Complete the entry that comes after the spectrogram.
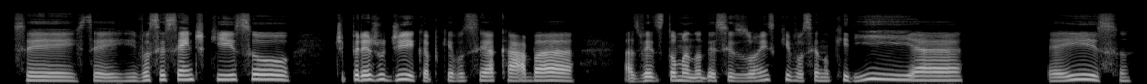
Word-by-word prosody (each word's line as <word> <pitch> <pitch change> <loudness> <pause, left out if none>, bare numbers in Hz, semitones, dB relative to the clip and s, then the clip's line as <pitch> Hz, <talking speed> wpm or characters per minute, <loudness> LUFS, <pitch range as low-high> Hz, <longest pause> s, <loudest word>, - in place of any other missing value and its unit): Sei, 180 -3 0
sei. 165 -1 -4
E 170 - -7
você 195 +5 -1
sente 220 +2 +3
que 225 - -4
isso 225 -2 +2 0.4
te - - -6
prejudica, 215 -4 +3
porque 175 - -6
você 170 +3 -6
acaba, 180 -1 +3 0.5
às 145 -2 -4
vezes, 175 +2 -1
tomando 180 -4 0
decisões 170 +3 -4
que 225 - -6
você 175 0 -5
não 170 -2 -8
queria? 195 -2 0 0.8
É 165 +1 -2
isso? 205 -5 -2
185 Hz, 115 wpm, -25 LUFS, 170-215 Hz, 0.8 s, sente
